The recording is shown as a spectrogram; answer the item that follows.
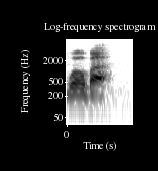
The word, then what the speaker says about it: wOBA: Uh, but uh, if yeah, uh, the real nerd move would be to pronounce it Woba.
